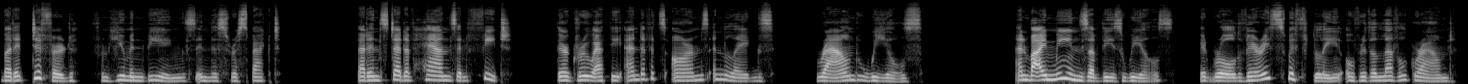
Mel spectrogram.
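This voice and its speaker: A woman reads a children's story in a measured, scripted style. Her voice sits a little low for a woman. The recording is very dry, with no room sound. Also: no room sound. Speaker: audiobook narrator. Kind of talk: scripted children's fiction narration.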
